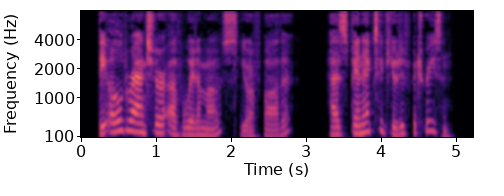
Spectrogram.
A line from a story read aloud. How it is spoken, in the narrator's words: his voice was high-pitched, thin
